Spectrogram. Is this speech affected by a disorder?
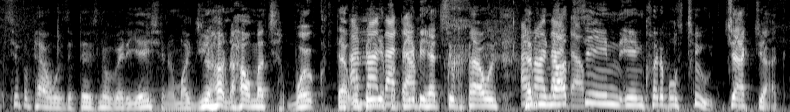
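Yes: profound hearing loss; earlier hearing device, now cochlear implant, tinnitus, knows sign language; hears digitally through cochlear implant, everything echoes when stoned, total silence without implant; learned to speak with hearing device before learning sign.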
